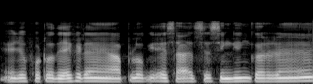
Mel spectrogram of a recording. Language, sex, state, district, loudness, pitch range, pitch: Hindi, male, Chandigarh, Chandigarh, -14 LUFS, 145-150 Hz, 145 Hz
